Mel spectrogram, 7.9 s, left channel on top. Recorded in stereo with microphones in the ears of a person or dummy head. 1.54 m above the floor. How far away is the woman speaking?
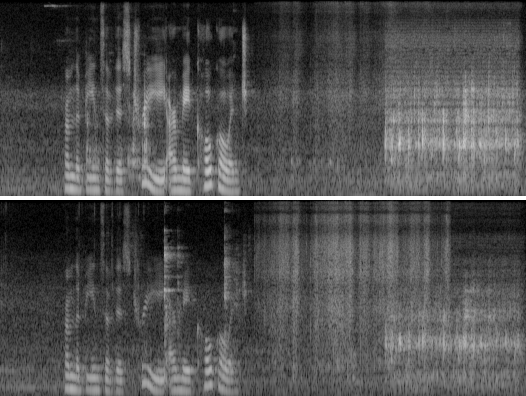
About 1.3 m.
